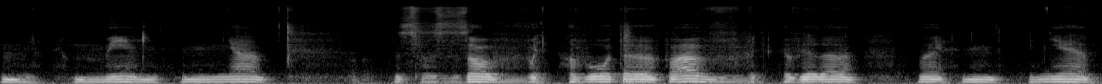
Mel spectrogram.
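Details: Male Russian-speaking student recorded before therapy, with strong blocks, spasms and marked nervousness about his speech; stuttering.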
